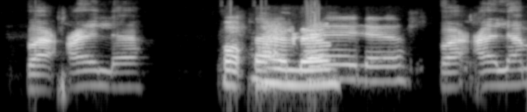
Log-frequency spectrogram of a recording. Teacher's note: दोनों ऊपर के दांत लगे हमारे नीचे के होंठ पे, फा, फिर आइन हलक से, और ला में जबान का किनारा ऊपर के तालू से लगा, ठीक है।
